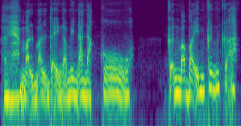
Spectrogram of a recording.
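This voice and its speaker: A woman's voice: extremely low pitch, takes it slowly, creaky, a little mellow, husky, no echo, clean studio sound, heavily acted. A woman acting a worried, loving middle-aged mother in an audio drama, with an Ilocano Filipino accent. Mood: resigned, sorrowful. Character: worried, loving mother of a daughter going abroad.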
